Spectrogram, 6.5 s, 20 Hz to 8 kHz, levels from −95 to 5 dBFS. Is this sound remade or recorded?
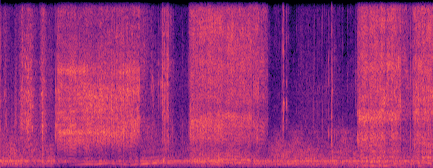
recorded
